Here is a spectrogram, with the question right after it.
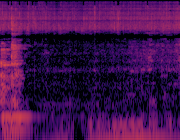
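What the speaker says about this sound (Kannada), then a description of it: "ಅದನ್ನು ಸೇರಿಸ್ಕೊಂಡು ನೀಟಾಗಿ ಫ್ರೈ ಮಾಡ್ಕೊಳ್ಳಿ ಟೊಮೊಟೊ ಮೆತ್ತಿಗೆ ಅದು ಬೆಂದಿರಬೇಕು" Tomatoes fry in a pan for a radish sambar, giving a steady, soft sizzle that holds evenly throughout at a modest level with no voices.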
